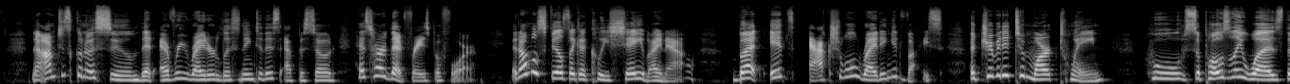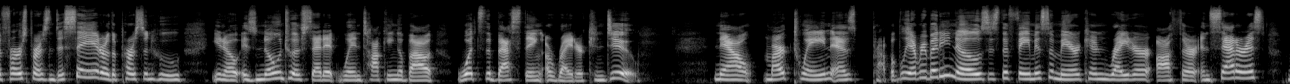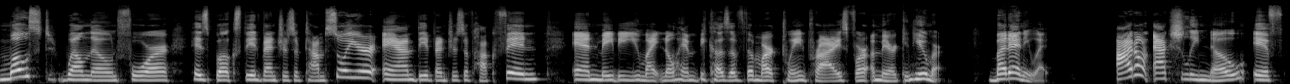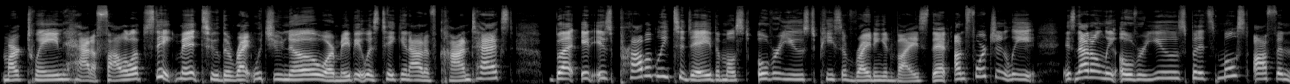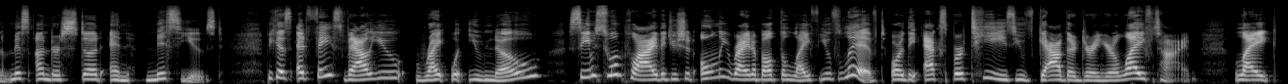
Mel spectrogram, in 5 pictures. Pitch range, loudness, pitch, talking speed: 200-265 Hz, -19 LUFS, 225 Hz, 180 wpm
